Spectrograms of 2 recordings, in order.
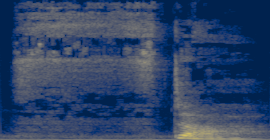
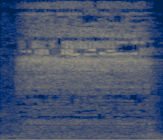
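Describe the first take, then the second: First: STAR as one word with a long S; blended word. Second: STAR split into s, t, ar; segmented phonics demo of "star"; sounded out. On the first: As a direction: say STAR whole, stretching the S. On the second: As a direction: say S, T, AR with long gaps. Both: Shown as a demonstration. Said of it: "I can hear a sound".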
